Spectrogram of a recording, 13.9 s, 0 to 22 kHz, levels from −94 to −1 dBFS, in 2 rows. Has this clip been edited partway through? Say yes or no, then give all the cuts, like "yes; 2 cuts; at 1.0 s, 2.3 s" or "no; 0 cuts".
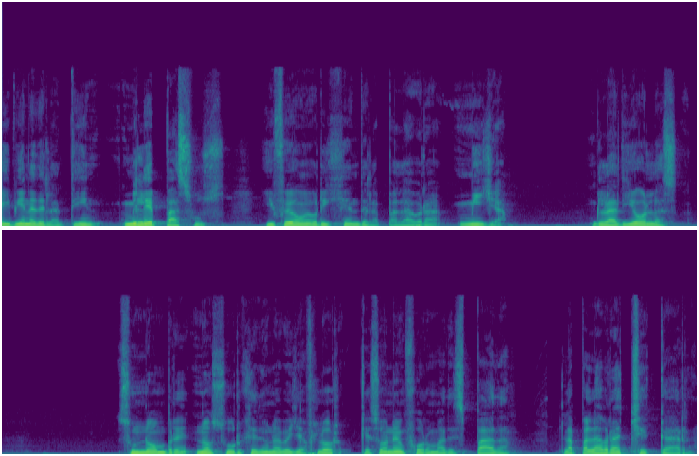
yes; 2 cuts; at 10.4 s, 12.4 s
